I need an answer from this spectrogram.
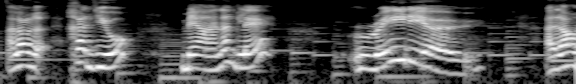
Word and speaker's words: radio: Et là, on va aussi avoir la prononciation de toutes les voyelles, radio. Mais l'accent, c'est à la fin. Alors, en français, on a une tendance de faire ça, on met l'accent des mots à la fin.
